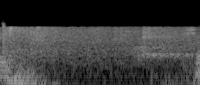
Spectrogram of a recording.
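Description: Ice hockey game sound from the rink: a sharp crack at the very start followed by low thumps, then a steady hiss of rink noise with faint voices near the end.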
